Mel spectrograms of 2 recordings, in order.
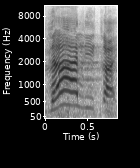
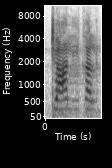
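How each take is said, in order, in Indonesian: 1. Kata ini diawali dengan bunyi yang mirip z. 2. Kata ini diawali dengan bunyi j. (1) "zalika itu" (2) "tidak ada ja, bukan ja itu"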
